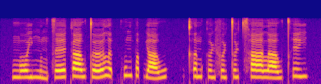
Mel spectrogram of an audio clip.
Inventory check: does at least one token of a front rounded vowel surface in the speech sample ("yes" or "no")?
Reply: yes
